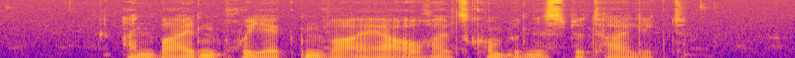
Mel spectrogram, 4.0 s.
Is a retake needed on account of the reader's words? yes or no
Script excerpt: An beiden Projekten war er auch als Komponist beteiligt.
no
